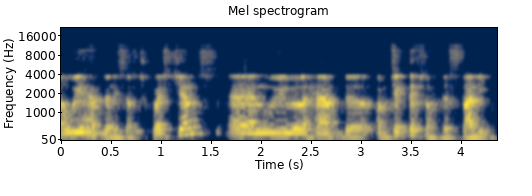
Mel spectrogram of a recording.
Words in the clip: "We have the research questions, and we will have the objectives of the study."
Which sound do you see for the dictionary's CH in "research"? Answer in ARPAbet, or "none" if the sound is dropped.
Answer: CH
